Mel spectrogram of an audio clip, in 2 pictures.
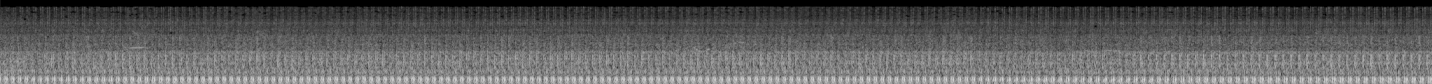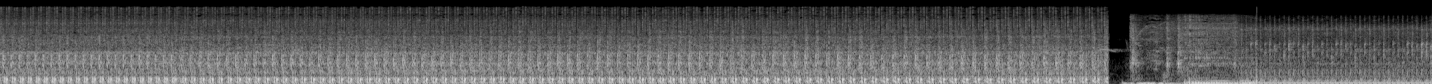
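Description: Tractor engine running with a steady, even chug. About twenty-five seconds in it cuts off abruptly and a duller engine sound takes over.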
